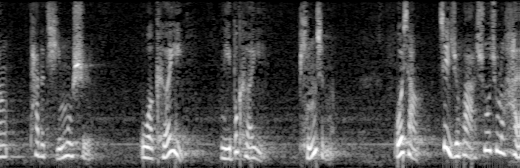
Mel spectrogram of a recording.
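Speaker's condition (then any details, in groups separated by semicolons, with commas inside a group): No condition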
